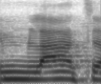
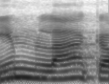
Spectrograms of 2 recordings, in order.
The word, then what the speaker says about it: Imlach: ஒரு குறிப்பிட வேண்டிய விஷயம் என்னன்னா, அந்த வீடியோவில் நான் ஃப்ரான்சிஸ் புரோடி இம்லாச் அப்படின்னு இந்த இம்லாக் அப்படின்னு சொல்கிறத இம்லாச் அப்படின்னு தவறாக உச்சரிச்சிருக்கேன். அதை இங்கே பதிவு செஞ்சுக்கிறேன். ஃப்ரான்சிஸ் புரோடி இம்லாக் இதுதான் கரெக்டான ப்ரொனவுன்சியேஷன்.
